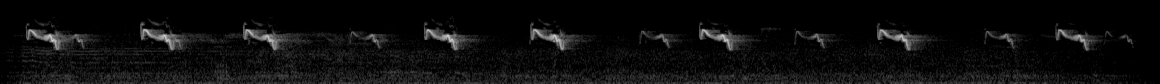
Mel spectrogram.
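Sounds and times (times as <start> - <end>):
bird song: 0.0 - 11.5.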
